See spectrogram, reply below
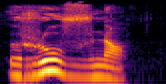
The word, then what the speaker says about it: równo: You've got the O tick mark, which, reminder, is a U sound, U. So let's just say równo. Accent is on the first syllable. Try to roll the R if you can. If not, don't sweat it.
